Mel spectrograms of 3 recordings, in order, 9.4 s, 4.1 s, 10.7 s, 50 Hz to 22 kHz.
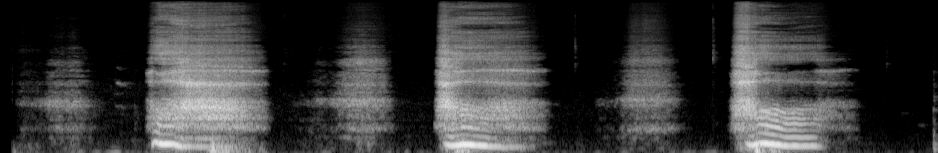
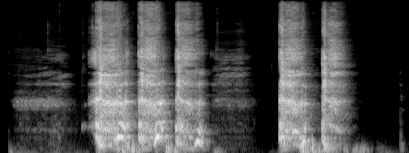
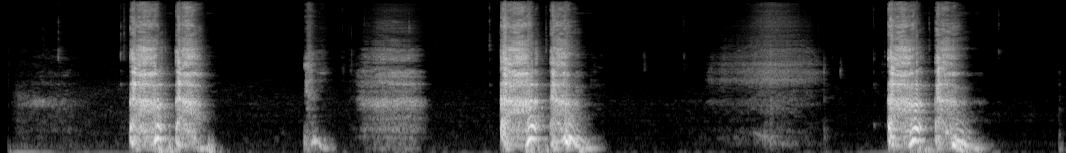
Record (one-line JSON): {"exhalation_length": "9.4 s", "exhalation_amplitude": 32767, "exhalation_signal_mean_std_ratio": 0.47, "cough_length": "4.1 s", "cough_amplitude": 32768, "cough_signal_mean_std_ratio": 0.52, "three_cough_length": "10.7 s", "three_cough_amplitude": 32768, "three_cough_signal_mean_std_ratio": 0.39, "survey_phase": "alpha (2021-03-01 to 2021-08-12)", "age": "45-64", "gender": "Female", "wearing_mask": "No", "symptom_none": true, "smoker_status": "Prefer not to say", "respiratory_condition_asthma": false, "respiratory_condition_other": false, "recruitment_source": "REACT", "submission_delay": "2 days", "covid_test_result": "Negative", "covid_test_method": "RT-qPCR"}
